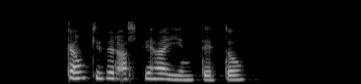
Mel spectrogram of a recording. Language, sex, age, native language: Icelandic, female, 30-39, Icelandic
